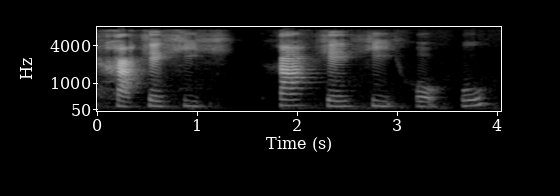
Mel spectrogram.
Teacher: that sound of [x]/[j]. Of house, but strong.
